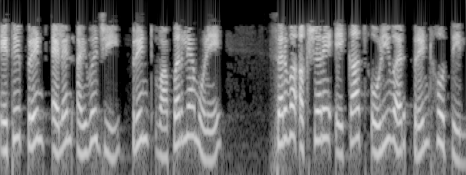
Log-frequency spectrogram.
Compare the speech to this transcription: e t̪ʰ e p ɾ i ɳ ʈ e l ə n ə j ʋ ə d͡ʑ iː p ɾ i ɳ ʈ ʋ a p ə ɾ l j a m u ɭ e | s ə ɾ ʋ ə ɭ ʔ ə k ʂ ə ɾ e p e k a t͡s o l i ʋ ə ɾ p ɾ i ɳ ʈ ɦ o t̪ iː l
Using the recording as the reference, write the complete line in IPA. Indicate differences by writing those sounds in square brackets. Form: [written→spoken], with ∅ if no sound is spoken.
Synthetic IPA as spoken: e t̪ʰ e p ɾ i ɳ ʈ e l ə n ə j ʋ ə d͡ʑ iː p ɾ i ɳ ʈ ʋ a p ə ɾ l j a m u ɭ e | s ə ɾ ʋ ə [ɭ→∅] ʔ ə k ʂ ə ɾ e [p→ʔ] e k a t͡s o [l→ɭ] i ʋ ə ɾ p ɾ i ɳ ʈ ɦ o t̪ iː l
